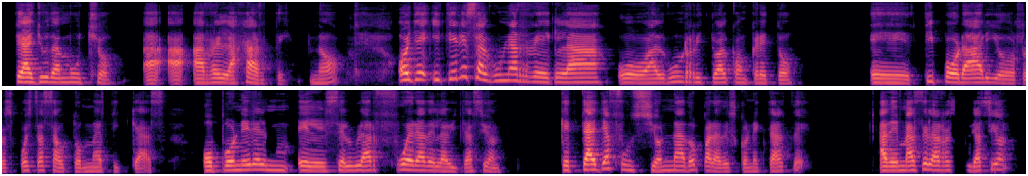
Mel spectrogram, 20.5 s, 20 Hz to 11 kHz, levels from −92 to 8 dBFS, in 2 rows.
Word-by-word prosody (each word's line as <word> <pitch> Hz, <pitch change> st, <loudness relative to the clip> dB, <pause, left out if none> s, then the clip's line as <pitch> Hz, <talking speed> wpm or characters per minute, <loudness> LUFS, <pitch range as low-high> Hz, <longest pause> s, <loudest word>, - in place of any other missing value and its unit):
Te 195 Hz, -, +9 dB
ayuda 180 Hz, -1 st, +5 dB
mucho 170 Hz, -5 st, -7 dB, 0.3 s
a -, -, 0 dB
a 485 Hz, 0 st, -1 dB, 0.2 s
a -, -, +3 dB
relajarte, 150 Hz, -3 st, -1 dB, 0.2 s
¿no? 150 Hz, 0 st, -8 dB, 0.5 s
Oye, 270 Hz, 0 st, +6 dB
¿y 275 Hz, -1 st, -3 dB
tienes 360 Hz, +7 st, -3 dB
alguna 240 Hz, -3 st, +3 dB
regla, 180 Hz, -3 st, +1 dB
o, 160 Hz, -1 st, +1 dB
algún 160 Hz, +5 st, -3 dB
ritual 170 Hz, -2 st, -2 dB
concreto? 155 Hz, -3 st, -6 dB, 0.7 s
Eh, 155 Hz, -2 st, -1 dB
¿tipo 210 Hz, -2 st, -3 dB
horarios, 165 Hz, -4 st, +2 dB
respuestas 165 Hz, +6 st, -7 dB
automáticas, 145 Hz, +1 st, -8 dB, 0.3 s
o, 165 Hz, 0 st, +2 dB
poner 185 Hz, +2 st, +4 dB
el, 200 Hz, -1 st, +1 dB
mm, 180 Hz, -2 st, -8 dB
el 160 Hz, -2 st, +1 dB
celular 170 Hz, +2 st, 0 dB
fuera 185 Hz, 0 st, +3 dB
de 170 Hz, -1 st, -1 dB
la 155 Hz, -1 st, -1 dB
habitación, 145 Hz, -1 st, -7 dB, 0.5 s
que 175 Hz, -, 0 dB
te 170 Hz, +4 st, +6 dB
haya 200 Hz, +4 st, +7 dB
funcionado 175 Hz, -2 st, -4 dB
para 165 Hz, -4 st, 0 dB
desconectarte, 145 Hz, +2 st, -8 dB, 0.7 s
además 170 Hz, +2 st, +4 dB
de 220 Hz, -, +2 dB
la 180 Hz, -3 st, +4 dB
respiración? 175 Hz, +3 st, -5 dB
170 Hz, 125 wpm, -22 LUFS, 155-185 Hz, 0.7 s, Te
